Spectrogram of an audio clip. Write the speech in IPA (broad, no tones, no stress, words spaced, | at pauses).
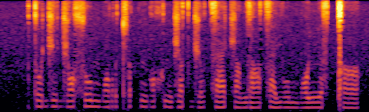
tʊd͡ʒid͡ʒɔ sumbɔrcʰəkŋɡɔx nd͡ʒʌtd͡ʒʊl t͡sæt͡ʃɑ nzɑt͡sæ ju mbɔ ɲəs ǀʌ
